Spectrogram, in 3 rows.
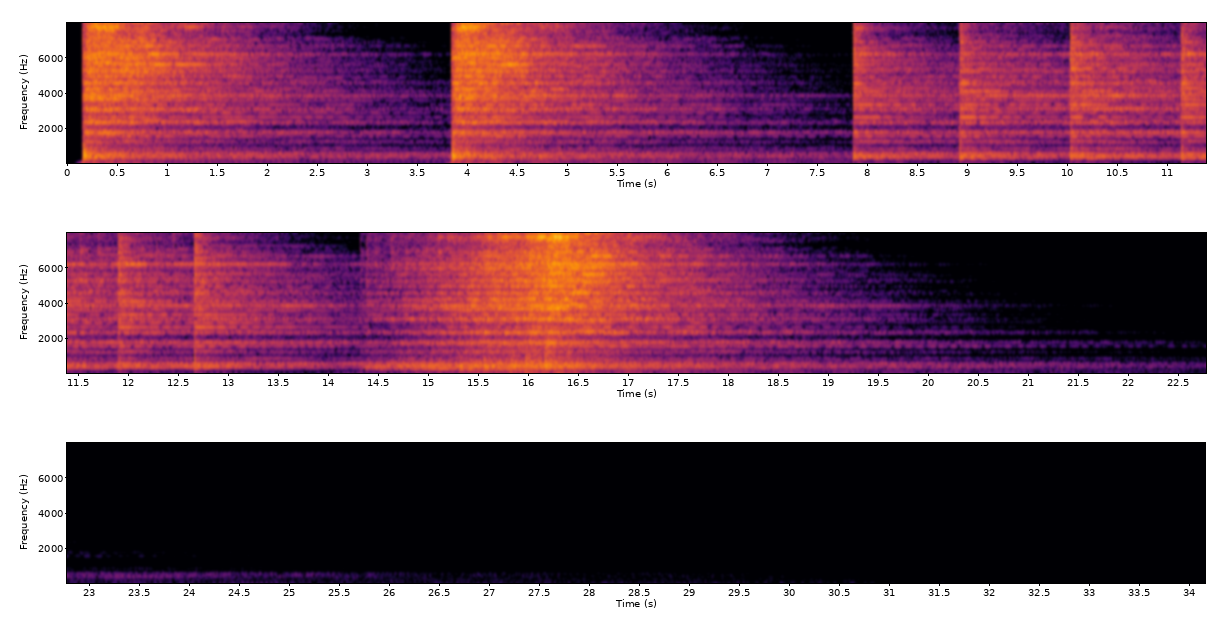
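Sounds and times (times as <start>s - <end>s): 
crash cymbal: 0.2s - 20.7s.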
